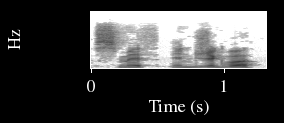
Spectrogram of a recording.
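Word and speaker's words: Smith-Njigba: Uh, that one is going to the Seattle Seahawks wide receiver Jackson Smith and Jigba. Um, that is how you say his name.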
